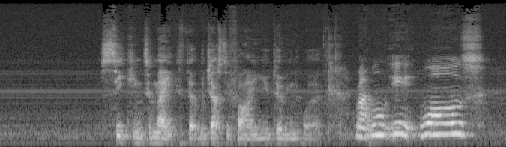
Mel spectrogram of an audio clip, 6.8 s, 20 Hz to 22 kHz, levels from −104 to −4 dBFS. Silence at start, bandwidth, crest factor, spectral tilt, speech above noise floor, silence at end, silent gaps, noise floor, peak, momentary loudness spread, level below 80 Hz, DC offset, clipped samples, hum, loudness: 1.35 s; 19.5 kHz; 18 dB; -4 dB/octave; 27 dB; 0.25 s; none; -52 dBFS; -8 dBFS; 18 LU; -72 dBFS; under 0.1%; under 0.1%; none; -25 LUFS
